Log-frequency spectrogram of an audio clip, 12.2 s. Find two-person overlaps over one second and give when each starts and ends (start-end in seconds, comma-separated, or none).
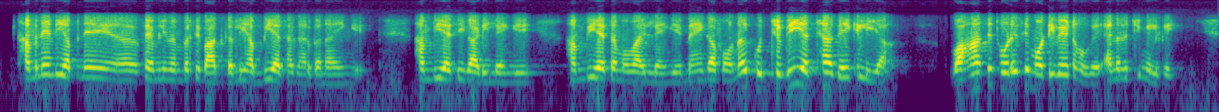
none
